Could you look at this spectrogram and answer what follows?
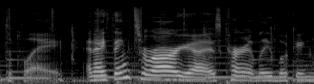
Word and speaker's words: Terraria: Like Terraria. But it's like, the thing is when you break it down into the root words, you would pronounce it like terra.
